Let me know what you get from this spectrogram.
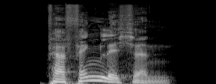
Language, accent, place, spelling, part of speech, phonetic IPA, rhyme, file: German, Germany, Berlin, verfänglichen, adjective, [fɛɐ̯ˈfɛŋlɪçn̩], -ɛŋlɪçn̩, De-verfänglichen.ogg
- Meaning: inflection of verfänglich: 1. strong genitive masculine/neuter singular 2. weak/mixed genitive/dative all-gender singular 3. strong/weak/mixed accusative masculine singular 4. strong dative plural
